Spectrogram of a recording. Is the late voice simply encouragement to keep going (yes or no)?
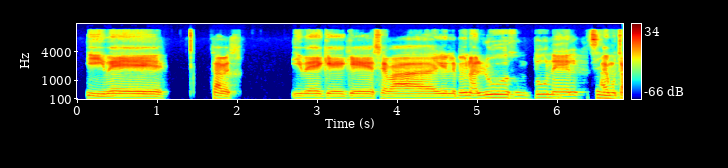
yes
